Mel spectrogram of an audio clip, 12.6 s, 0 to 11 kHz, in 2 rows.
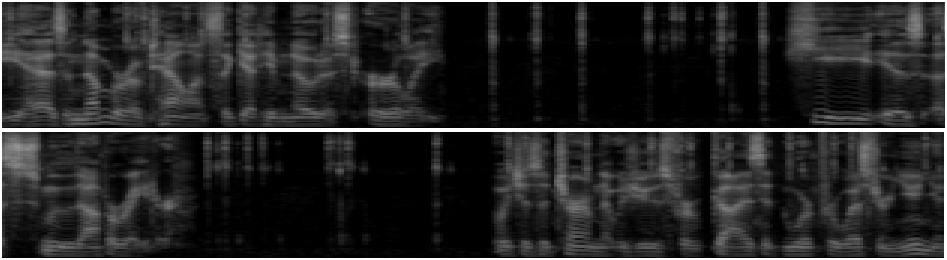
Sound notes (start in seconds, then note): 4.4 tapping continues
